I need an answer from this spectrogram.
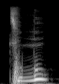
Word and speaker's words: Tumu: And please listen carefully. I said Tumu.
